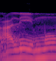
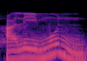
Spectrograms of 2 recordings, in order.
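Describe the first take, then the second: First: The word ends with a light m sound. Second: The word ends with an n sound. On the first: This is the form used before a following b. "tapi bila datang ba jadi alimum" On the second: This is the original form before assimilation. "Asalnya alimun"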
